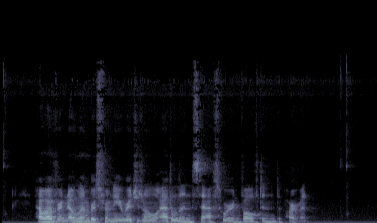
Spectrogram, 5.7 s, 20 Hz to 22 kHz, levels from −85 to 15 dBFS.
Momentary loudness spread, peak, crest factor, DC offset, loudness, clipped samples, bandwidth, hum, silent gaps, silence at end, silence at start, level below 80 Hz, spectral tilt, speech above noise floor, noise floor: 12 LU; -8 dBFS; 20 dB; under 0.1%; -27 LUFS; under 0.1%; 16.5 kHz; none; none; 1.05 s; 0.55 s; -58 dBFS; -5.5 dB/octave; 28 dB; -56 dBFS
